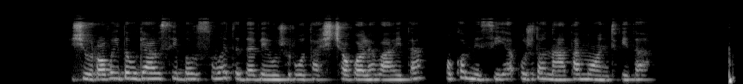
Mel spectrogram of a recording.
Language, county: Lithuanian, Alytus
